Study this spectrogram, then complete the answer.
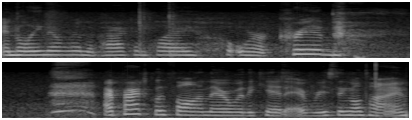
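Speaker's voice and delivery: breathless, winded, still catching breath. Talking right after cleaning out the pack and play: out of breath. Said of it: "I'm out of breath from doing that".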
